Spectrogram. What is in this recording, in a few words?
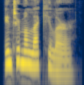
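"intermolecular", British English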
